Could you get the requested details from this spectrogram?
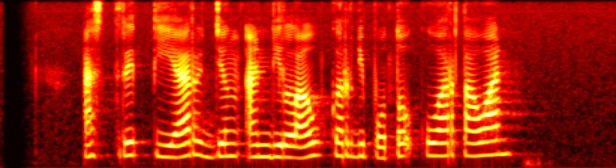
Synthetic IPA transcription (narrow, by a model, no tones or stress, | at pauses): ʔast̪ɾɪt̪ːiard͡ʒɨŋandilaukɨrdipɔt̪ɔkuwart̪awan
